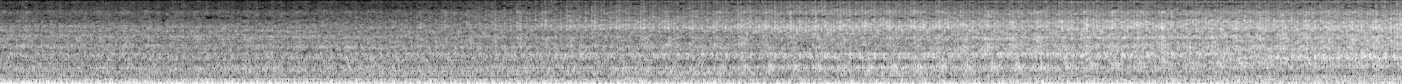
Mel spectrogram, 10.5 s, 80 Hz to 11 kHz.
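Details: 1995 Ford F-350 dually, 7.3 Powerstroke diesel, five-speed manual, about 121k miles, serviced: deep steady diesel rumble, constant low drone, even exhaust note, no knock or miss; normal healthy idle.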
